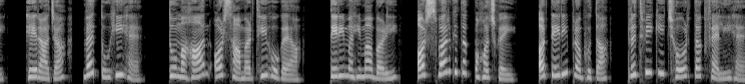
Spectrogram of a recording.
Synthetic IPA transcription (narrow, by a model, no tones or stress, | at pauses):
heːɾaːd͡ʒaː | ʋɛɦt̪uɦiɦɛː | t̪uːmɐɦaːnɔːɾsaːməɾt̪ʰiɦoɡɐjaː | t̪eːɾimɐɦɪmabɐɽi | ɔːɾswɐɾɡt̪ɐk̚pɐɦʊ̃t͡ʃɡɐi | ɔːɾt̪eːɾipɾɐbʱʊt̪a | pɾɪt̪ʰʋikit͡ʃʰoːɾt̪ɐkfʰɛːliɦɛː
